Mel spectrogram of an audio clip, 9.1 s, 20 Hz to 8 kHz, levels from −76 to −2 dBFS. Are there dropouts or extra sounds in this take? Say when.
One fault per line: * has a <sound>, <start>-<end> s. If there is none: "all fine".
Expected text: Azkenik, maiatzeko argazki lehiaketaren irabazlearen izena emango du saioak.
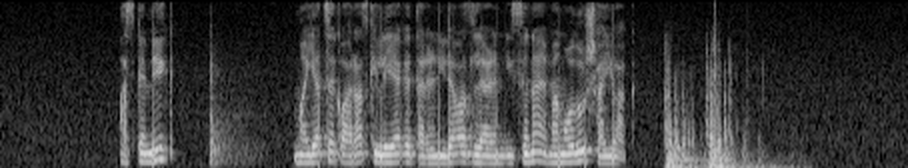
* has a thud, 2.1-2.7 s
* has a thud, 6.6-8.2 s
